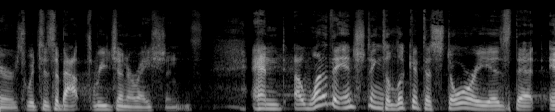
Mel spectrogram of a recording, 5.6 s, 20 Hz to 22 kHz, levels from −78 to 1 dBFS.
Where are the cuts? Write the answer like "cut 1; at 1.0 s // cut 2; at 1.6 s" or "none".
cut 1; at 3.8 s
